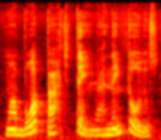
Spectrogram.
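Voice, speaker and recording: A woman teacher, patiently going over homework answers in a recorded video lesson and spelling out each word slowly. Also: sits low, lively intonation, breathy edge. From Piauí, Brazil.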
